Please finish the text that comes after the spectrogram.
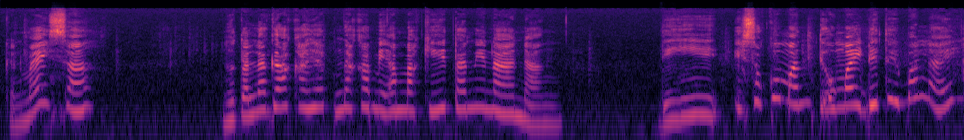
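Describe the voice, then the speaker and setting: A woman's voice: very high voice, very animated, normal speed, fairly bright tone, heavily acted. A young woman with an Ilocano accent playing a caring but firm daughter in an audio drama. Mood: reluctant. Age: young adult.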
